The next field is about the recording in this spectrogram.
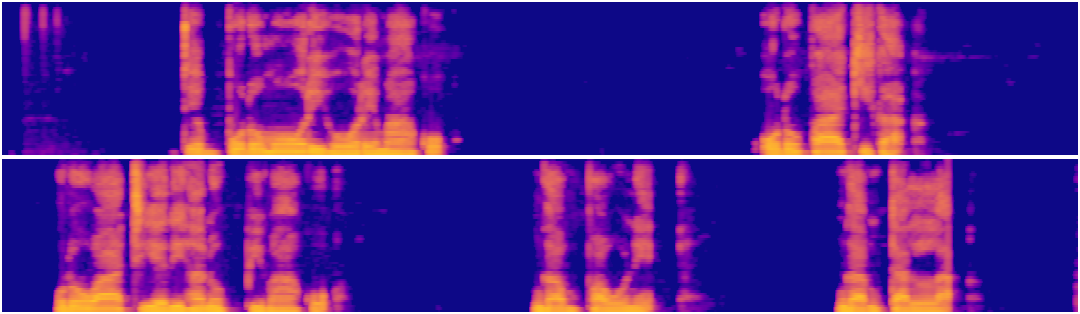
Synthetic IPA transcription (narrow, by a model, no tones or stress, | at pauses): d̥ɛbːɔɗɔmoːɾiɦɔːɾʔɛmaːkɔ̰ | ʔɔɗɔpaːkika̰ | ʔɔɗɔwaːtijeɾiɦanopːimaːkɔ | ŋɡampawnɛ | ŋɡamtalːa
